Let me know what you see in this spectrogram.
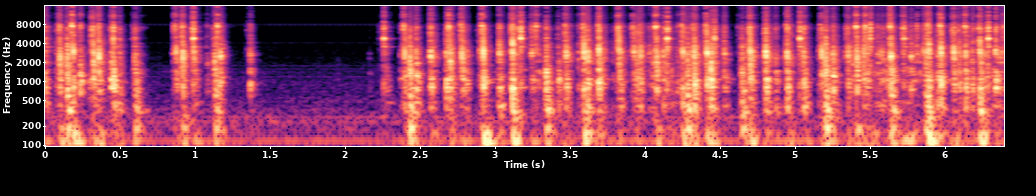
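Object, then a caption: Mechanical keyboard with plastic PBT keycaps. Fingertips type fast on a Razer BlackWidow mechanical keyboard with clicky green switches and pink-blue dyed PBT plastic keycaps, making a rapid stream of sharp, bright clicks with very short decay. A brief burst of typing gives way to nearly a second of near-silence, then the typing resumes as a dense, steady clatter to the end.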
